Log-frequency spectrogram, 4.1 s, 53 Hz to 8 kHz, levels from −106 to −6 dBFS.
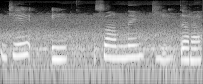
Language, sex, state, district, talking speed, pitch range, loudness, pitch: Hindi, female, Madhya Pradesh, Dhar, 75 wpm, 235-290 Hz, -14 LUFS, 265 Hz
